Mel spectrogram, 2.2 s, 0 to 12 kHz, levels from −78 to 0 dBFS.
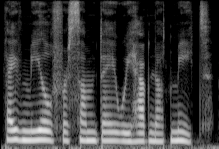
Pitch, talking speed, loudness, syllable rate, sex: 195 Hz, 245 wpm, -16 LUFS, 4.3 syllables/s, female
